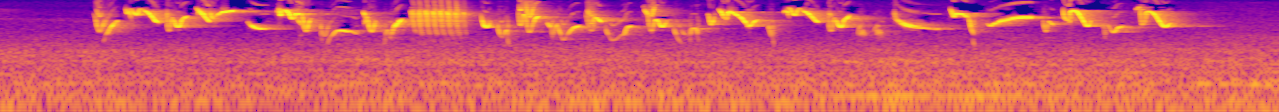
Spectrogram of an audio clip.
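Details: Grey singing finch delivering a nonstop, rapid warbling song of high twittered notes, downward sweeps and short trills packed closely together, with soft background hum beneath.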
